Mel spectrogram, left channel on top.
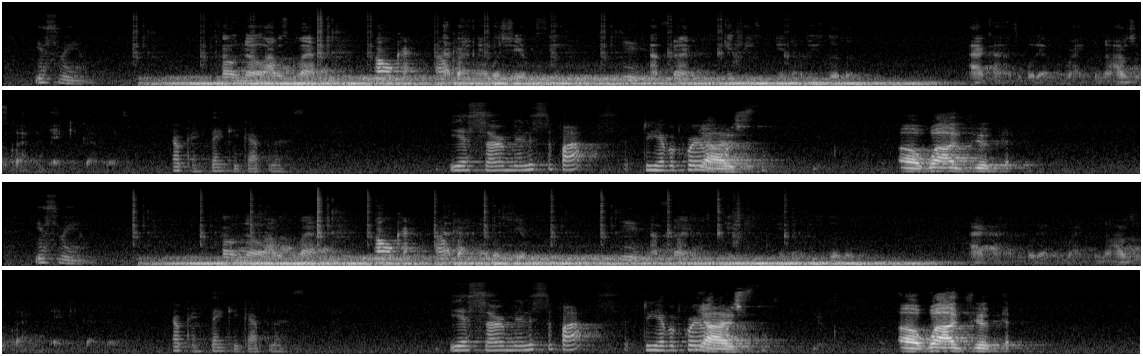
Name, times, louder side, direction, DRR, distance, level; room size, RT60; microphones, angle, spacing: voice 1, 0.3-0.9 3.7-4.4 6.2-6.8 13.1-14.2 15.9-17.2 17.8-18.7, equal, ahead, 7 dB, 0.9 m, -30 dB
sound 1, 1.2-8.2, right 3 dB, 30° right, 6.4 m, -47 dB
sound 2, 1.4-9.4, equal, 25° left, 2.2 m, -25 dB
voice 2, 2.2-3.4 4.4-5.7 6.5-8.5 9.7-12.5, left 2 dB, 65° left, 10 dB, 3.7 m, -35 dB
voice 3, 18.4-18.7 20.4-21.5, right 5 dB, 45° right, 8 dB, 1.3 m, -17 dB
28.0 x 24.5 x 6.2 m, 1.1 s
head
